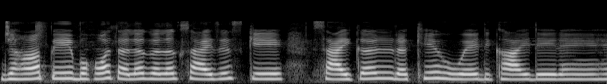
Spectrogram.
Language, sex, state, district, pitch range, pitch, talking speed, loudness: Hindi, female, Jharkhand, Ranchi, 235-260 Hz, 250 Hz, 140 wpm, -15 LUFS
